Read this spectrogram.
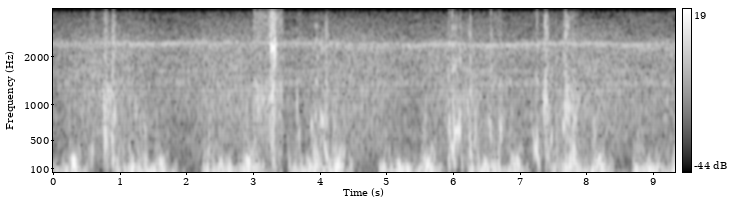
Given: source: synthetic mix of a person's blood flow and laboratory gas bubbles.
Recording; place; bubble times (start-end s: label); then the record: Doppler ultrasound of blood flow; precordium
0.52-0.63 s: bubbles
0.73-0.98 s: bubbles
1.13-1.18 s: bubbles
1.23-1.45 s: bubbles
3.00-3.46 s: bubbles
3.51-3.59 s: bubbles
3.64-3.74 s: bubbles
3.85-4.20 s: bubbles
5.88-6.42 s: bubbles
6.52-6.77 s: bubbles
7.17-8.06 s: bubbles
From the record:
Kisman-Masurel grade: 332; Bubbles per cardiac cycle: rolling drumbeat, 9 or more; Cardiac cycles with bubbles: 50 to 99%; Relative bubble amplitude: moderate (0.250 to 0.450); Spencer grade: 3 (all of the cardiac periods contain showers or single bubble signals, but not dominating or overriding the cardiac motion signals); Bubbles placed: only in the low amplitude regions of the cardiac cycle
